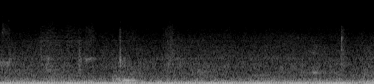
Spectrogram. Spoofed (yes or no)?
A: yes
